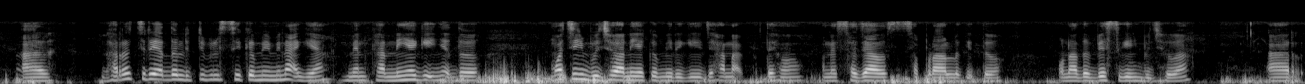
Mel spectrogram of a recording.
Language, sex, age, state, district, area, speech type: Santali, female, 18-30, West Bengal, Birbhum, rural, spontaneous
